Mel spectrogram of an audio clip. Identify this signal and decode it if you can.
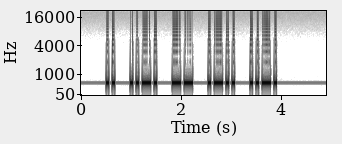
Morse code, heard as a keyed tone, about 20 wpm, spaced as for 16 wpm, 600 Hz. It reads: IFMLF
